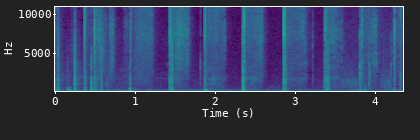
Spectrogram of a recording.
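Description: Long nails tap the edge of a solid dark chocolate bar and scratch its dotted front face as the bar, smooth on the back, is flipped over in the hands. Sharp, bright clicking taps stand out over a soft, continuous scratchy rasp and faint handling rustle.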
